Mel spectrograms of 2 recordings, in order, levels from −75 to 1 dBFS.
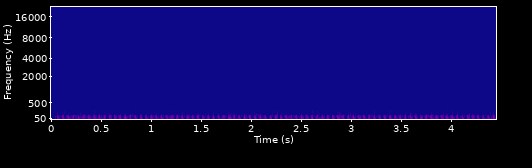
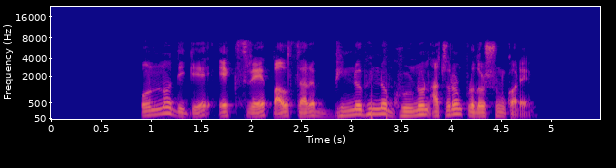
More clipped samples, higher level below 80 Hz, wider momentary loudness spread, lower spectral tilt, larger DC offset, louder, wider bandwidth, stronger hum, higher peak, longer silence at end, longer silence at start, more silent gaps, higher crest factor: neither; second, -66 dBFS vs -58 dBFS; second, 1 LU vs 7 LU; about the same, -5.5 dB/octave vs -5 dB/octave; neither; second, -69 LUFS vs -29 LUFS; first, 16.5 kHz vs 7.8 kHz; neither; second, -54 dBFS vs -8 dBFS; second, 0 s vs 0.7 s; second, 0.05 s vs 0.9 s; neither; second, 10 dB vs 22 dB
